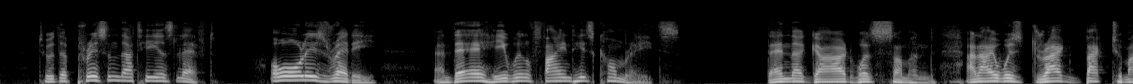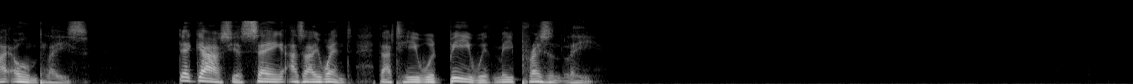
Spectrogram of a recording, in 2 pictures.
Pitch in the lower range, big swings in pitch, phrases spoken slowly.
Yes: low, 125 Hz; wide, 5.9 semitones; slow, 115 wpm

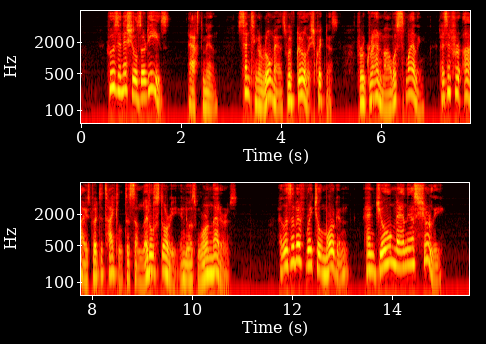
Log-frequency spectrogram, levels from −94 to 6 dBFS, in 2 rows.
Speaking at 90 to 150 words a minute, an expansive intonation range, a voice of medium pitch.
Yes: average, 145 wpm; wide, 8.6 semitones; medium, 165 Hz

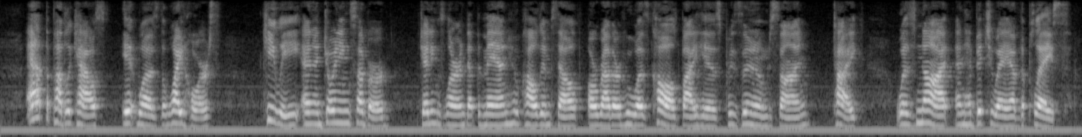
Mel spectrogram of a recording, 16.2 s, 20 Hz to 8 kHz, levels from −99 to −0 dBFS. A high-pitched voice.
Yes: high, 195 Hz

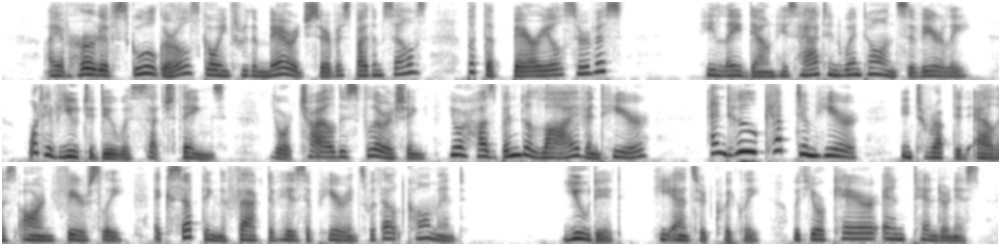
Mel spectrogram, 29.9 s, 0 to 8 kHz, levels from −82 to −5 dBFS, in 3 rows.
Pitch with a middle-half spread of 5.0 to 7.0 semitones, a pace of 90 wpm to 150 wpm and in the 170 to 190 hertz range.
Yes: average, 5.3 semitones; average, 145 wpm; medium, 185 Hz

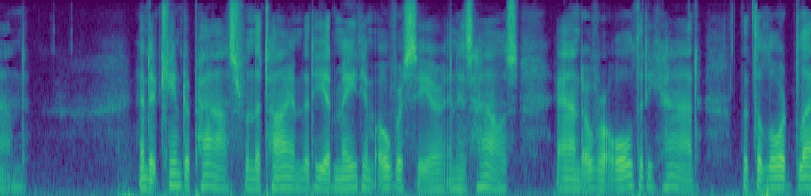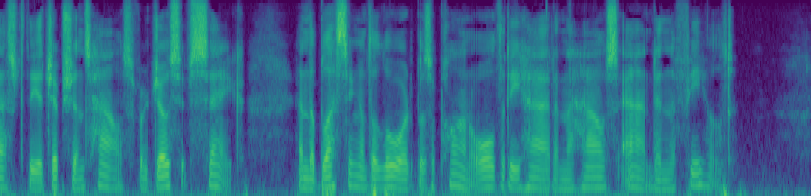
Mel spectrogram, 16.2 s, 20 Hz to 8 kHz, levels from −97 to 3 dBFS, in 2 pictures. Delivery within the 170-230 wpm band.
Yes: average, 195 wpm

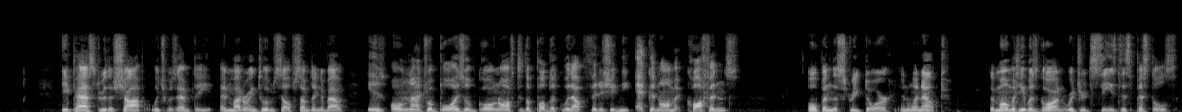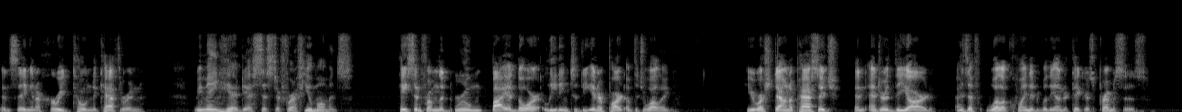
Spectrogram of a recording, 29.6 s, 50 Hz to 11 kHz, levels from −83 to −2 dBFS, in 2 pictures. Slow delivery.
No: average, 185 wpm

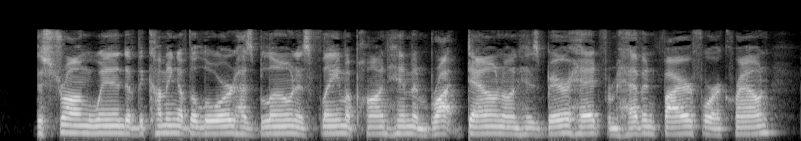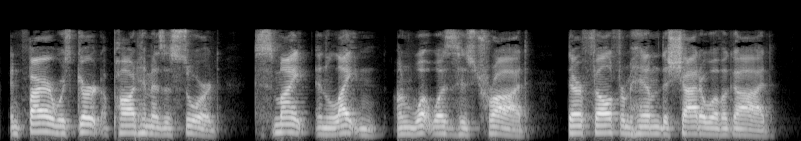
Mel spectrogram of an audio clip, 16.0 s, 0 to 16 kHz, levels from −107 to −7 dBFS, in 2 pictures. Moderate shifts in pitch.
No: narrow, 2.1 semitones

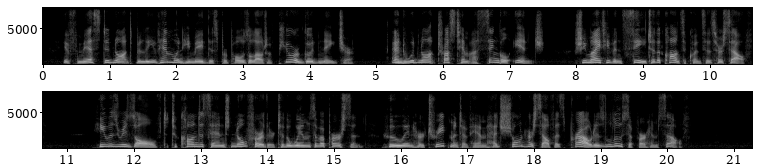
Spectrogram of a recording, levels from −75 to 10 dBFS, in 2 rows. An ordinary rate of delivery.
Yes: average, 165 wpm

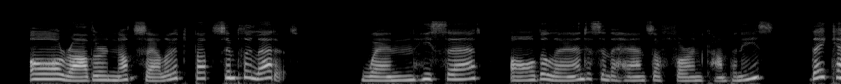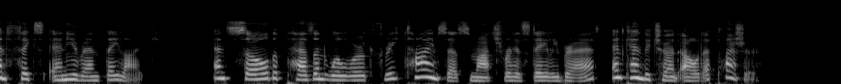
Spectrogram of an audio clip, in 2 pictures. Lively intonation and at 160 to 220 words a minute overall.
Yes: wide, 6.6 semitones; average, 180 wpm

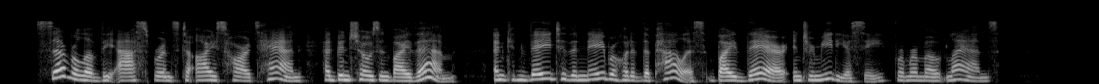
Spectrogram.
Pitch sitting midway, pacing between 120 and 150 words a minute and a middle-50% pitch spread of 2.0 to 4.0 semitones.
No: high, 195 Hz; average, 145 wpm; average, 3.7 semitones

